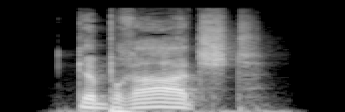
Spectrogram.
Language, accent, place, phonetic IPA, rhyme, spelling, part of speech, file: German, Germany, Berlin, [ɡəˈbʁaːt͡ʃt], -aːt͡ʃt, gebratscht, verb, De-gebratscht.ogg
- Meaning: past participle of bratschen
